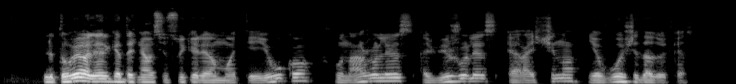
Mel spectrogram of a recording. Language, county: Lithuanian, Vilnius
